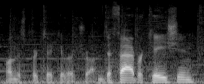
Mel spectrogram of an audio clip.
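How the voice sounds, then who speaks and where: A man's voice: sits low, quick pace, warm tone, faint music behind. An American man, a fire department deputy chief, explaining equipment in a plainspoken, methodical, technical way during a walk-around interview.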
